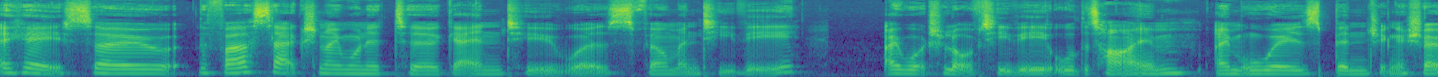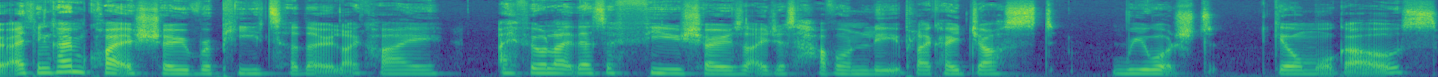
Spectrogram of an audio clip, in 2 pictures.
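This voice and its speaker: Over a very clean recording with a silent background, a woman with a London accent talks at a fairly quick pace in a medium pitch, with vocal fry and fairly even intonation. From London, England. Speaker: podcast host, university student. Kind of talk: casual chat. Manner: chatty, filler-heavy.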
